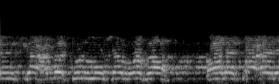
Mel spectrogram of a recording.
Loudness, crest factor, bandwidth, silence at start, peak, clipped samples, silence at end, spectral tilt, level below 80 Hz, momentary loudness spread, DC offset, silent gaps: -26 LUFS; 12 dB; 4.1 kHz; 0 s; -12 dBFS; under 0.1%; 0 s; -7 dB/octave; -66 dBFS; 3 LU; under 0.1%; none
